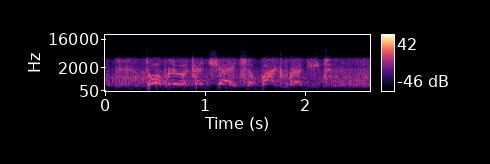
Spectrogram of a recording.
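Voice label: tank damaged, mood low, Russian; War Thunder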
